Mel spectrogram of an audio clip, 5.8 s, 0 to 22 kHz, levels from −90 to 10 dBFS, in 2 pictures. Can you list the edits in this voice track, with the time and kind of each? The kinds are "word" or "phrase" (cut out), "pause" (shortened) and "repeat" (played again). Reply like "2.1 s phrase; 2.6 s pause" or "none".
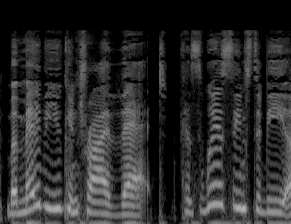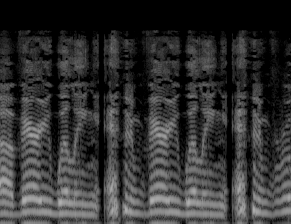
4.3 s repeat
